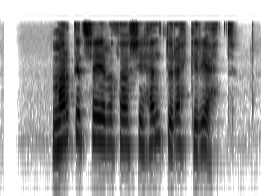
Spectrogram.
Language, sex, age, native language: Icelandic, female, 40-49, Icelandic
